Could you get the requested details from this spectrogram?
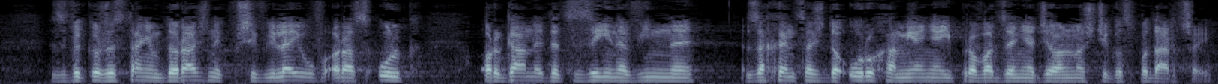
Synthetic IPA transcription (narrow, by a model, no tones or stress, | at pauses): zvɘkɔʐɘst̪aɲɛmd̪ɔɾaʑnɘxpʂɘvʲilɛjufɔ̰ɾasulk | ɔɾɡanɘd̪ɛt̪sɘzɘjnɛvʲinːɘ | zaxɛnt̪sad͡ʑd̪ɔʔuɾuxamʲjaɲaipɾɔvad̪zɛɲad͡ʑawalnɔɕt͡ɕiɡɔspɔd̪aɾt͡ʂɛ̰j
